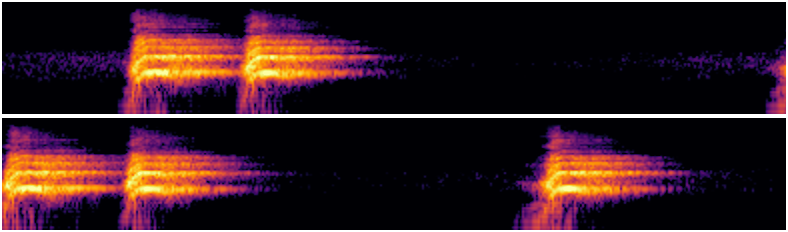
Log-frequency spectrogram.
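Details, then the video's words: Pet dog at home barking in reaction to the USB plug and unplug sound it dislikes: sharp, harmonic-rich barks in pairs, a double bark, a second double bark, then a single bark, with silent gaps between. "My dog become crazy when the usb plug/unplug"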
